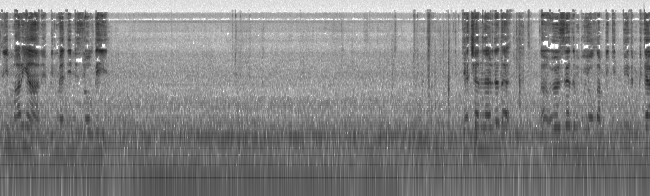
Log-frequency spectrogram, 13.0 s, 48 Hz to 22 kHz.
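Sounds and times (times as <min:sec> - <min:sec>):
lorry engine and road rumble: 0:00.0 - 0:13.0.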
